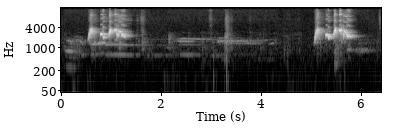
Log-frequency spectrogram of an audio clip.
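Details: Red-whiskered bulbul repeating a short lively warbled phrase of slurred whistles twice, about four seconds apart, with faint thin tones in the quiet gap.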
